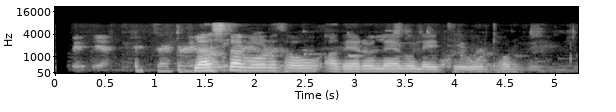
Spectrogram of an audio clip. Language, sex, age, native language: Icelandic, male, 50-59, Icelandic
